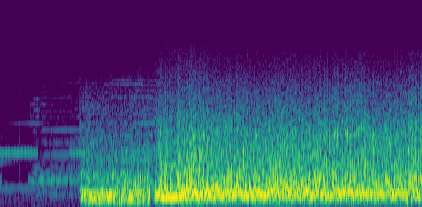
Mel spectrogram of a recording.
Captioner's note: rocket rumbling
